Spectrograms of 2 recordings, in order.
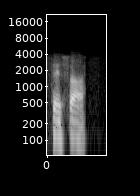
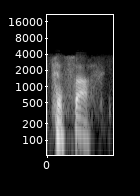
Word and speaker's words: Pesach: The Hebrew word is Pesach. – Thank you. Yeah, P-A-S-K-H-A in pronunciation. – Well, that's Latin. That's Pascha, but it's Pesach is Hebrew. Pascha is Latin.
